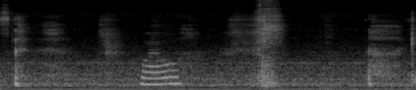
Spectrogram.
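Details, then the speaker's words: Person with hay fever trying and failing to hold back a sneeze: quiet sniffs and a brief voiced catch, then a sharp, breathy sneeze with a short release afterward. "Guess I really have to sneeze today. No, I still have to sneeze. I still feel poor. I'm gonna sneeze."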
